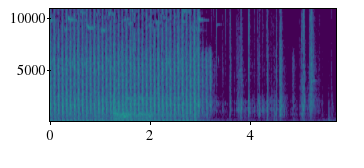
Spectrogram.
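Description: Kilo assault rifle in Warzone firing a fast, even full-auto burst for about three seconds, loud and close, followed by a few scattered shots and mechanical clicks.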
